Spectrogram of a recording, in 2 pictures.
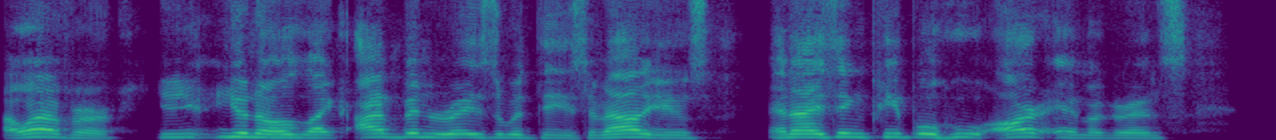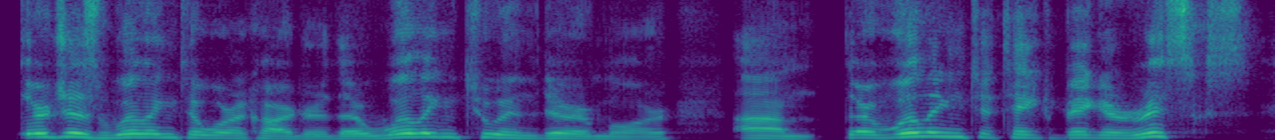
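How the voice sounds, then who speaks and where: Podcast guest: man, native Russian speaker, high voice, smooth and clear, dry close sound, earnest motivational delivery. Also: unhurried, darkish tone, no echo. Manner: earnest, motivational, repeats words when starting sentences. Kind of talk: conversational interview.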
